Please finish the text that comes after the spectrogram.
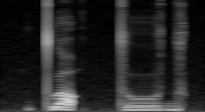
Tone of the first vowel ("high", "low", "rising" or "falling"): high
